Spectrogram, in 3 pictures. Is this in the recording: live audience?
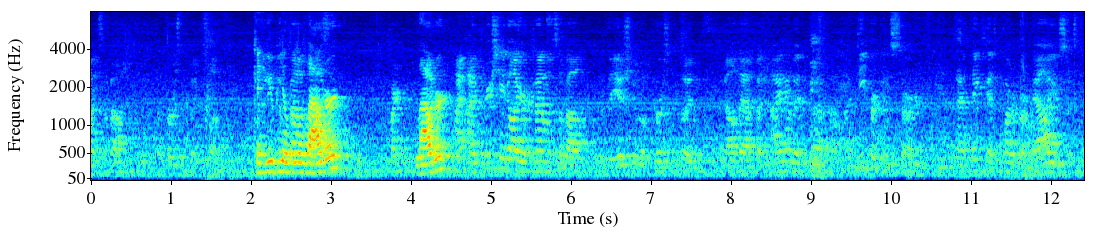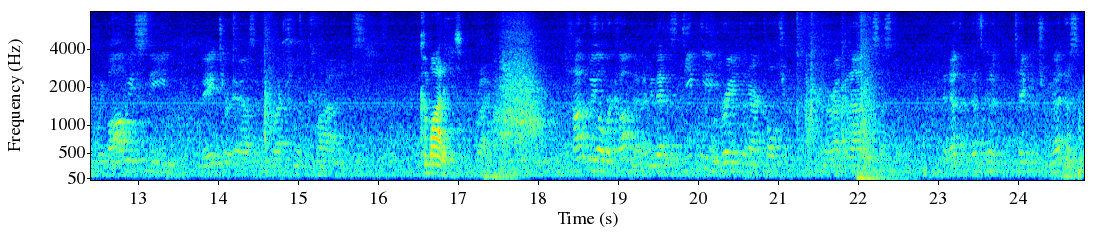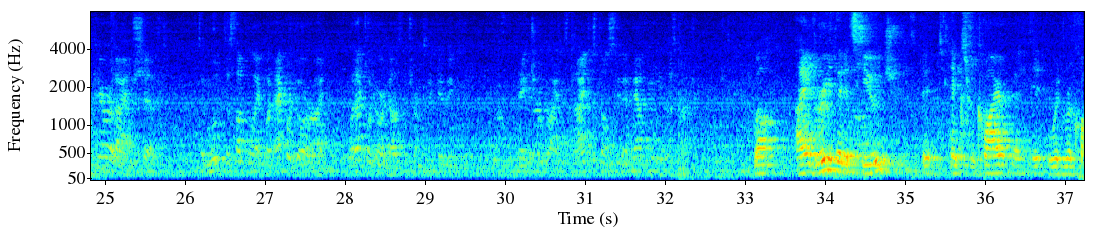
yes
